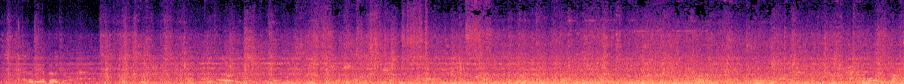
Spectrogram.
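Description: Train wheels squeal faintly on the rails.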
